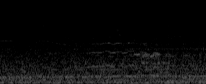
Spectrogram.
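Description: A horse neighs in the video game Total War Warhammer 3 during a swamp campaign, a faint whinny set inside a steady, dense battle-ambience wash.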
